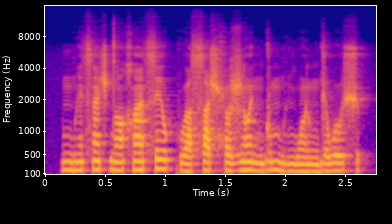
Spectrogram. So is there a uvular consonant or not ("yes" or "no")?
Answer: yes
